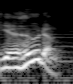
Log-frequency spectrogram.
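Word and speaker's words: יהודים: for Jew in English is pronounced yehudi and the word Jews is yehudim and so the case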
